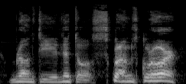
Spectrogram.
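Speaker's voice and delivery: loud booming giant insult; shouting giant. Acted. Blood Bottler insulting the BFG, shouting. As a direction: bellow the insults. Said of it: "he shouted".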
